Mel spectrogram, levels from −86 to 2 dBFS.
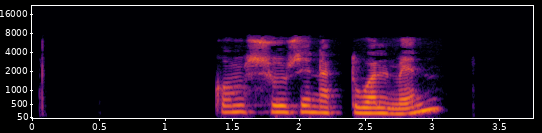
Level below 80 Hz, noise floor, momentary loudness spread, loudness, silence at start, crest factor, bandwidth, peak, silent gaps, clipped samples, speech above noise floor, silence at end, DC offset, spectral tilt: -70 dBFS; under -90 dBFS; 8 LU; -25 LUFS; 1.35 s; 18 dB; 7.8 kHz; -10 dBFS; none; under 0.1%; over 65 dB; 0.7 s; under 0.1%; -4 dB/octave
